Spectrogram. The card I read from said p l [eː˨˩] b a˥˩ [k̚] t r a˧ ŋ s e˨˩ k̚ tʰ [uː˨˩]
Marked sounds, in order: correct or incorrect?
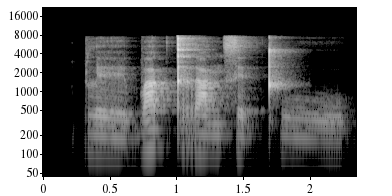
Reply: correct, correct, correct

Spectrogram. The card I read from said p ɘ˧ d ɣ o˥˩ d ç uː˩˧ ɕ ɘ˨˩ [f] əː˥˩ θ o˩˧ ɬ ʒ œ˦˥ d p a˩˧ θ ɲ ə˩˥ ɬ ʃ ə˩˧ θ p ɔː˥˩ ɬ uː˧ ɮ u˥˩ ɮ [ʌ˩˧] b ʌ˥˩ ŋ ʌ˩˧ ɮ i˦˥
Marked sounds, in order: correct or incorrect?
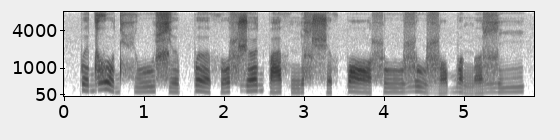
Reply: incorrect: pː, incorrect: ɔ˩˧

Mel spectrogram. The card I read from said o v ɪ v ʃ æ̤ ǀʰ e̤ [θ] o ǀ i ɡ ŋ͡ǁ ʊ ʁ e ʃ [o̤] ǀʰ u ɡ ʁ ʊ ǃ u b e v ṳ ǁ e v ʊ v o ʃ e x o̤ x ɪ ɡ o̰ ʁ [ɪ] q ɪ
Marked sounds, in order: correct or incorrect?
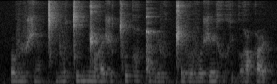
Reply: incorrect: v, incorrect: o, correct

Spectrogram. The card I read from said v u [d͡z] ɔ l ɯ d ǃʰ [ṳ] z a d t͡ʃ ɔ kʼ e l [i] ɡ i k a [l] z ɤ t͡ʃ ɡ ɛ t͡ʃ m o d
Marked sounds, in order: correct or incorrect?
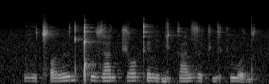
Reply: incorrect: t͡sʼ, incorrect: u, correct, correct

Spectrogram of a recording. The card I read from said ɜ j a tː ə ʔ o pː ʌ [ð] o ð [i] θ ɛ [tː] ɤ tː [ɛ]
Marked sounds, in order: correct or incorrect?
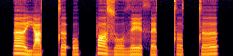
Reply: incorrect: z, incorrect: e, correct, incorrect: ə

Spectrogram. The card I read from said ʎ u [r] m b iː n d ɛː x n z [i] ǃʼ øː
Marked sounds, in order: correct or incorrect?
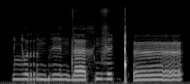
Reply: correct, correct

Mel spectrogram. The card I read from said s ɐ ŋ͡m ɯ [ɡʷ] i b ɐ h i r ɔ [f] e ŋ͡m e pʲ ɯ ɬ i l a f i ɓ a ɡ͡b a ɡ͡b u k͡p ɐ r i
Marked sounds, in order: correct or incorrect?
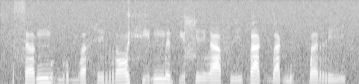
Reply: correct, incorrect: fʲ

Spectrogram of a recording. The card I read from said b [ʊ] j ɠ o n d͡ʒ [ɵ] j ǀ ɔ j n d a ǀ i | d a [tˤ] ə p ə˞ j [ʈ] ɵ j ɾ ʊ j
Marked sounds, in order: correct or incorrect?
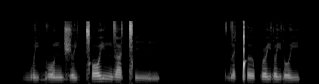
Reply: correct, correct, incorrect: ǃ, incorrect: ɾ

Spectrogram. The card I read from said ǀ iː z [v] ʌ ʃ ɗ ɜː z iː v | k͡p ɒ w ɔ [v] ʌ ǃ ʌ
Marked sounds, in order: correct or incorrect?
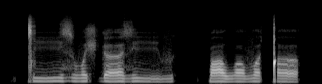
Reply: correct, correct

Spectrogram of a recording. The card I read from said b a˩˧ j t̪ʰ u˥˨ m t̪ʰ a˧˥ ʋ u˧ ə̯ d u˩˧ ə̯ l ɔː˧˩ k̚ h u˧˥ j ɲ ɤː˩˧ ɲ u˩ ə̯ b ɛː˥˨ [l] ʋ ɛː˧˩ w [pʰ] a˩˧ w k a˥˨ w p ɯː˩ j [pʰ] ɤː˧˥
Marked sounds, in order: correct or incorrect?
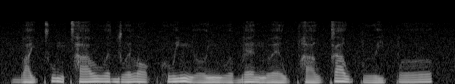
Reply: incorrect: n, correct, incorrect: p

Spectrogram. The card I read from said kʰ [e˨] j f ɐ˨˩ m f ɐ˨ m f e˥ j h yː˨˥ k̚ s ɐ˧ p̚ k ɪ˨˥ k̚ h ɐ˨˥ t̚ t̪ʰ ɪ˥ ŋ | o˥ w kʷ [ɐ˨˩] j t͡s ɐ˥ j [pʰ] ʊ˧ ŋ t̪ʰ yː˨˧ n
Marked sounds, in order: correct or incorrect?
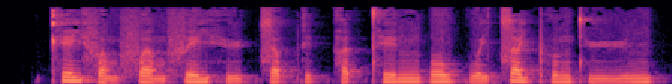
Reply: incorrect: e˥, incorrect: ɐ˨, correct

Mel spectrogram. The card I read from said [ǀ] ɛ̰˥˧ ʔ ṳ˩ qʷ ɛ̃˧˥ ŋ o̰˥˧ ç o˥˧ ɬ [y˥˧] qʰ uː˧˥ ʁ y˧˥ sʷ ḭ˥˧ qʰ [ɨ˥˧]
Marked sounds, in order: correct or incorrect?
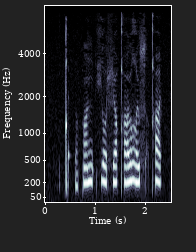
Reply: incorrect: ǃ, incorrect: y˧˥, incorrect: ɪ˥˧

